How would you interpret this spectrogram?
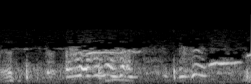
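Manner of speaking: high, sustained fake laughter; forced social laugh. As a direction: laugh as if with an old friend. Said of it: "you will laugh and talk".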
